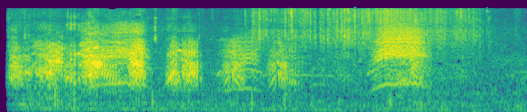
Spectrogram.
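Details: Silver gulls chasing food, giving harsh, raucous squawks in quick overlapping bursts, with a few thinner rising whines between them.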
